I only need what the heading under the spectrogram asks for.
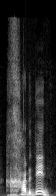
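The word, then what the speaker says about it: jardín: 그렇지만 이 발음이 흐라고 발음된다는 걸 알고 나면 아하하하하 이렇게 웃었구나라는 걸 알 수 있어요. 우리의 웃는 하하하는 하하하하하하지만 여기 소리는요 하하하하하 이렇게 뒤에서 나야 되겠죠. 요 흐 소리나 여기 나오는 히히 소리나 같이 목 뒤쪽에서 나는 소리. 그래서 얘는 하르딘.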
